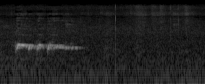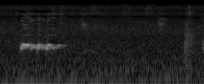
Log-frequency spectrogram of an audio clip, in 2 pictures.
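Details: Competition-quality cemani zebra dove delivers two gentle, rolling trilled cooing phrases about three seconds apart, with a faint low hum between them.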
